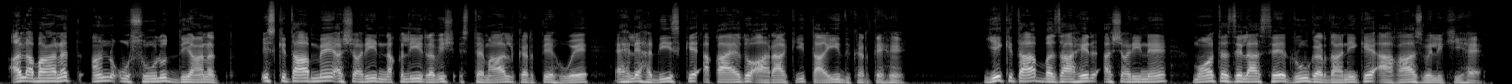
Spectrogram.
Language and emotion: Urdu, neutral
